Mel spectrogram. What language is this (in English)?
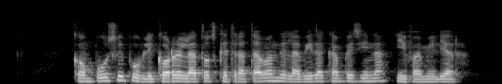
Spanish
